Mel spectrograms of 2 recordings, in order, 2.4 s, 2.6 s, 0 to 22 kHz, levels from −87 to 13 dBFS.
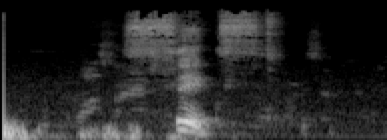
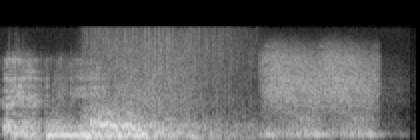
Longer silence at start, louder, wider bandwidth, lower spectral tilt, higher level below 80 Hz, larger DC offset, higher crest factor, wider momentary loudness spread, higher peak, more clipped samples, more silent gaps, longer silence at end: about the same, 0 s vs 0 s; second, -20 LUFS vs -10 LUFS; first, 16.5 kHz vs 11 kHz; about the same, -6 dB/octave vs -5.5 dB/octave; second, -38 dBFS vs -20 dBFS; neither; first, 20 dB vs 10 dB; first, 20 LU vs 13 LU; about the same, -2 dBFS vs 0 dBFS; second, under 0.1% vs 1%; neither; first, 0.7 s vs 0.2 s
